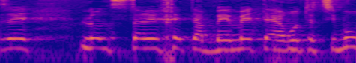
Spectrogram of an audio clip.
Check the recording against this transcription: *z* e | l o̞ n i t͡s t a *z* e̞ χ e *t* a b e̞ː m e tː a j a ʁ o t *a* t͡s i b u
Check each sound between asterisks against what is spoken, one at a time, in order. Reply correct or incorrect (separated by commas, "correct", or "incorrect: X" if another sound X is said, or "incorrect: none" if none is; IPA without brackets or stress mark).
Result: correct, incorrect: ʁ, correct, correct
